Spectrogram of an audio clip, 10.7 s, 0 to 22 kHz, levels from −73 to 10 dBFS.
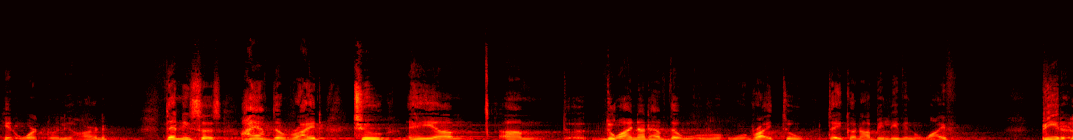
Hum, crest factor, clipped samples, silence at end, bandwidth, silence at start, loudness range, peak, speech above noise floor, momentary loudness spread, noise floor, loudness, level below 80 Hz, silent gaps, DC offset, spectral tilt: none; 20 dB; under 0.1%; 0 s; 16 kHz; 0 s; 5 LU; -10 dBFS; 28 dB; 12 LU; -57 dBFS; -29 LUFS; -74 dBFS; none; under 0.1%; -4.5 dB/octave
